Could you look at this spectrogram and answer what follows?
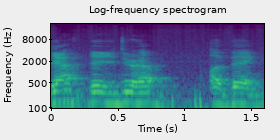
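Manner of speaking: ordinary talk, nothing marked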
